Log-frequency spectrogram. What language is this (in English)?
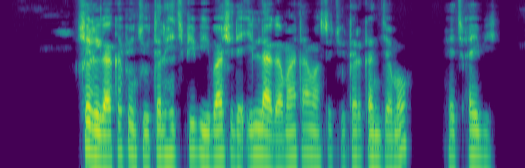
Hausa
